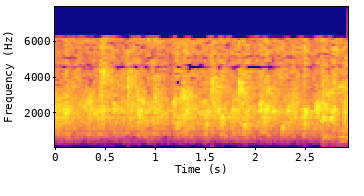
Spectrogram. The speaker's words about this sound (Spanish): Venga, un aplauso.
